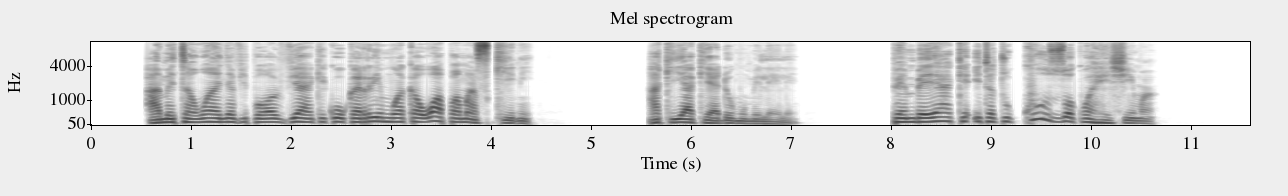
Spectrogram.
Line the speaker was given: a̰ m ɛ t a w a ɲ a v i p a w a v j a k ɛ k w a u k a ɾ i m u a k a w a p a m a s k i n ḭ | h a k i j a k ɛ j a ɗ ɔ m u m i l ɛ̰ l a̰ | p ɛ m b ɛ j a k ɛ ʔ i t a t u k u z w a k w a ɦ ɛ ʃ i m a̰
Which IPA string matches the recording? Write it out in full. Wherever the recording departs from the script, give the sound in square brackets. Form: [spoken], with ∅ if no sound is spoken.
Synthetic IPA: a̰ m ɛ t a w a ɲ a v i p a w a v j a k ɛ k w a u k a ɾ i m u a k a w a p a m a s k i n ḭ | h a k i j a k ɛ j a ɗ ɔ m u m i l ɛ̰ l [ɛ̰] | p ɛ m b ɛ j a k ɛ ʔ i t a t u k u z w a k w a ɦ ɛ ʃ i m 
